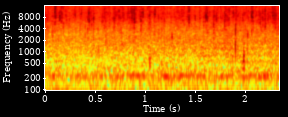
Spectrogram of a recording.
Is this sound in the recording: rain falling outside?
yes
